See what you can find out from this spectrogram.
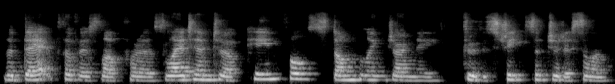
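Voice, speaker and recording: A woman reading a scripted church devotional in a measured, reflective manner. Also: medium pitch, fairly even intonation, roomy sound, rough recording.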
